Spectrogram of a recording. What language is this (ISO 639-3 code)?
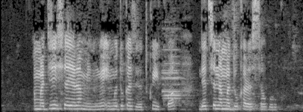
kin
